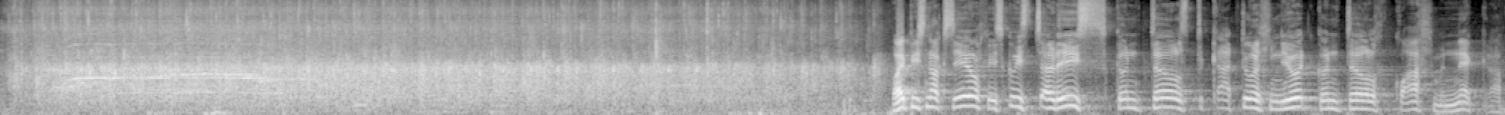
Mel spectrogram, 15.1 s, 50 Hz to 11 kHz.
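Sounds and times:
audience applauding: 0.0s - 8.9s.

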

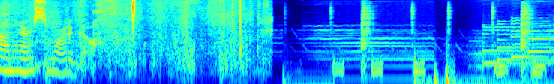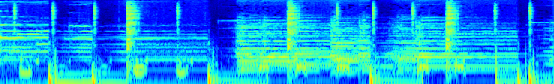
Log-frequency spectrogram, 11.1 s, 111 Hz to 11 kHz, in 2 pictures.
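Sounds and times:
background music with a beat: 2.8s - 11.0s.

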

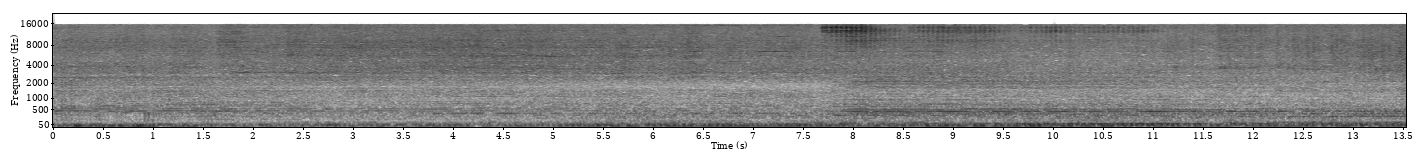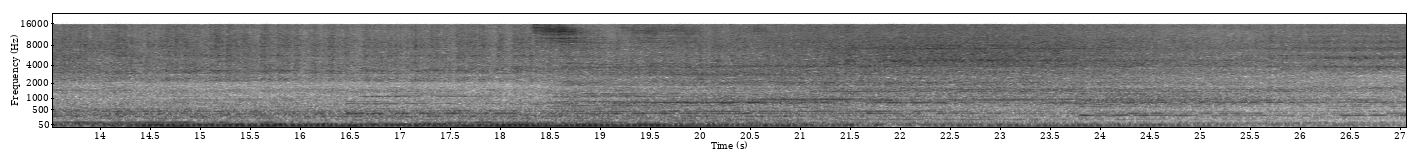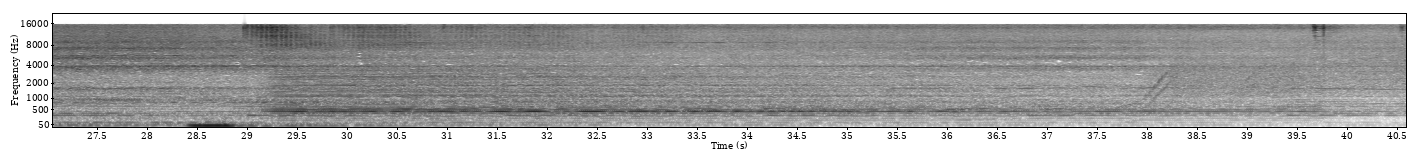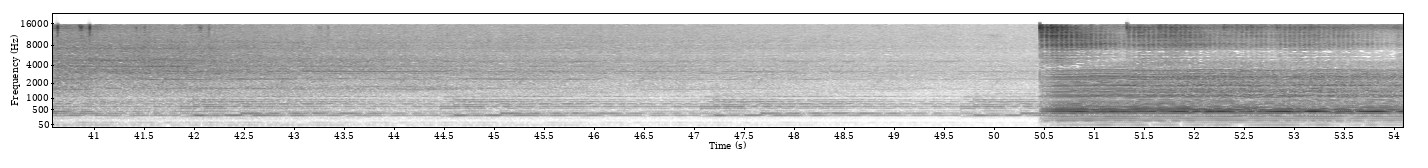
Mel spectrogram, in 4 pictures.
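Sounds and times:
droning tones: 0.0s - 40.7s
heavy low rumble: 12.4s - 29.8s.

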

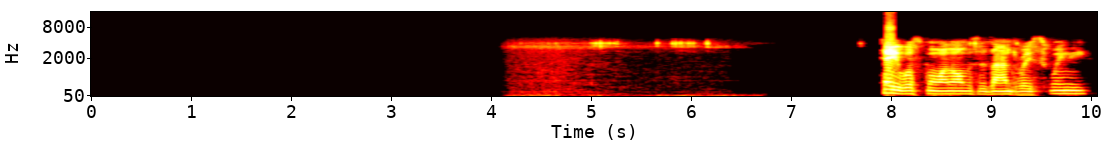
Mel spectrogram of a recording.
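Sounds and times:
low hiss: 4.2s - 6.7s
high-pitched steady tone: 4.2s - 6.8s.

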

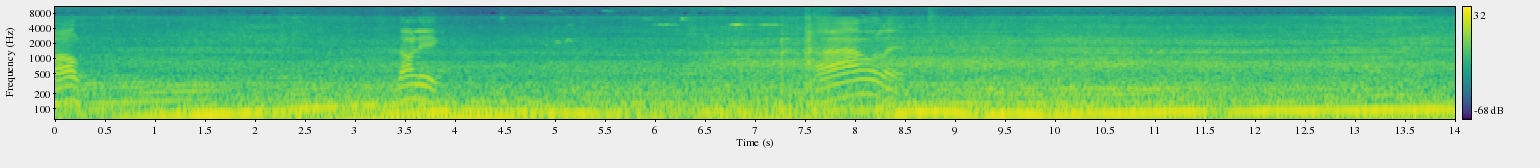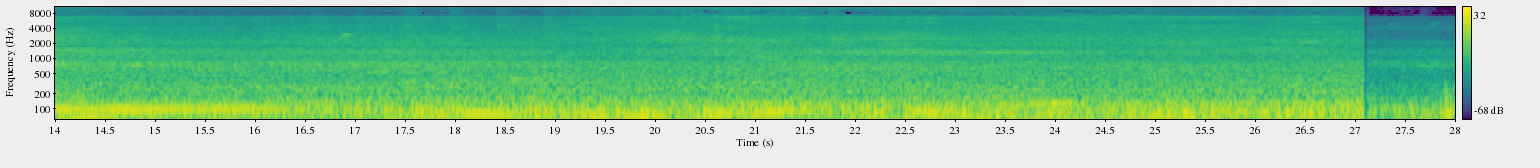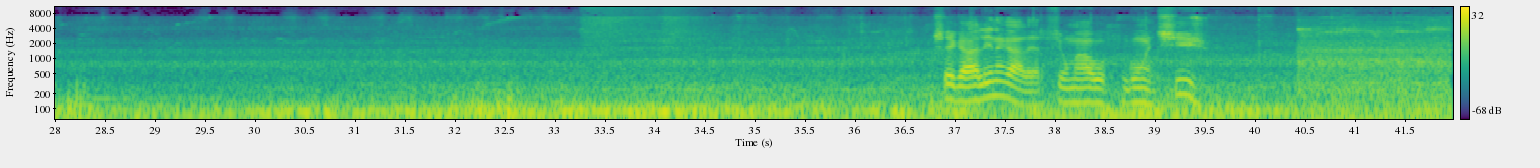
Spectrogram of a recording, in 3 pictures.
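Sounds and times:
bus diesel engine hum: 0.0s - 41.9s
traffic noise: 0.0s - 41.9s.

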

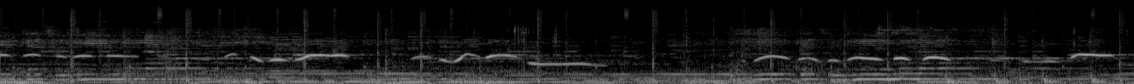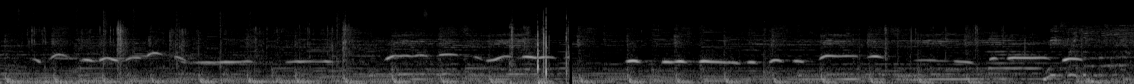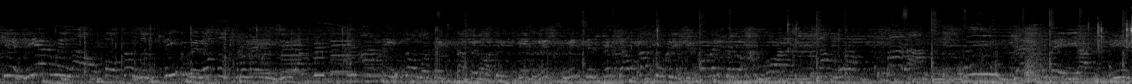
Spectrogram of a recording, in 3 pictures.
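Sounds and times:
whistled tune: 0.0s - 6.5s, 7.3s - 22.4s
background music with bass: 0.0s - 23.3s, 24.6s - 34.0s.

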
